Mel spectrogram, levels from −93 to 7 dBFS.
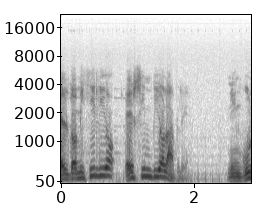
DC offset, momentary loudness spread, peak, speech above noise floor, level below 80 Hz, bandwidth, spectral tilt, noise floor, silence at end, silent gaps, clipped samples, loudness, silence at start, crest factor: under 0.1%; 7 LU; -6 dBFS; 30 dB; -48 dBFS; 9.4 kHz; -8.5 dB/octave; -49 dBFS; 0 s; none; under 0.1%; -21 LUFS; 0 s; 16 dB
